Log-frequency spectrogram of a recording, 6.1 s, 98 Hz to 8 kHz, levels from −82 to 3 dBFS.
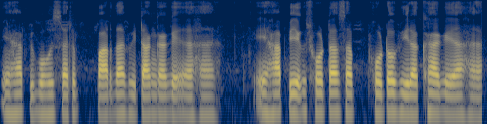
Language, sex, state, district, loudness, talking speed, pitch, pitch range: Hindi, male, Jharkhand, Palamu, -19 LUFS, 185 wpm, 140 Hz, 135-145 Hz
